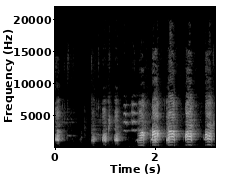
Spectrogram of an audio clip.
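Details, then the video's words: A duck quacks in a quick series of harsh, nasal calls, roughly three per second, getting louder after a short pause. "Duck Sounds: Quack Quack"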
